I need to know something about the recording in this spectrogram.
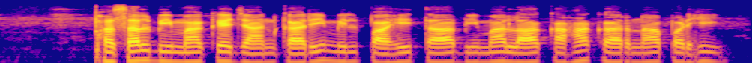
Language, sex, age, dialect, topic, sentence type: Chhattisgarhi, male, 25-30, Eastern, agriculture, question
